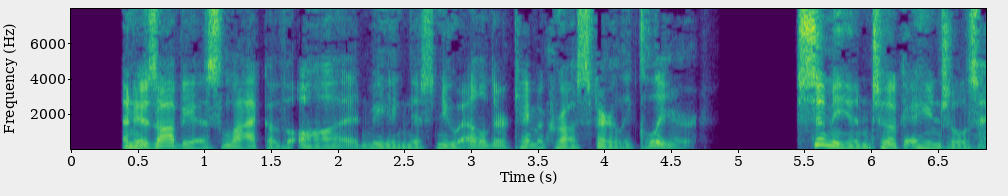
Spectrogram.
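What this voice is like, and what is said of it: Usual voice. Nothing is said of it.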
